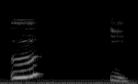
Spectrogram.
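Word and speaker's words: 의: Então você dá um sorriso falso e nesse sorriso falso você deixa a língua paradinha e pronuncia a vogal u com esse sorriso falso.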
